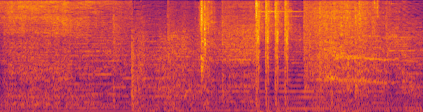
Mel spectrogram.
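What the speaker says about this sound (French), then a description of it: "Est-ce qu'une mitrailleuse montée sur un capot et des roues armées de pointes, ça fonctionne?" A hood-mounted machine gun on a spy car rattles off loud bursts of rapid gunfire, with sharp cracks standing out over a constant roaring background and no voices.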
